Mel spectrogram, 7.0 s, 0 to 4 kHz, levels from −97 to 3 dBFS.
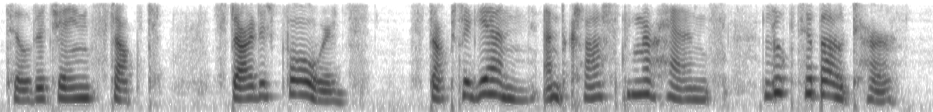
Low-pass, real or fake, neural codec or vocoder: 3.6 kHz; fake; codec, 24 kHz, 6 kbps, HILCodec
